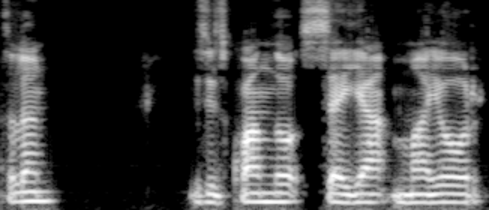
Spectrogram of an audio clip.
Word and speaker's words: sea: This is cuando sea mayor. This is not si, or however else you want to pronounce it. It's sea, cuando sea mayor, when I'm older.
